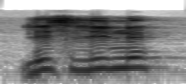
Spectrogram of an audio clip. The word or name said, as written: lislinne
